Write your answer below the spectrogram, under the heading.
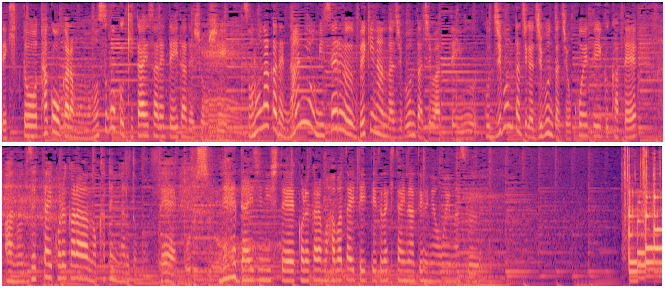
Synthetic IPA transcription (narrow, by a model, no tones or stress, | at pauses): d̪̥e̞kʲi̥t̪ːo̞t̪ako̞kaɾamo̞mo̞no̞sɨɡo̞kɯ̟kʲi̥t̪aisaɾe̞t̪e̞it̪ad̪e̞ɕo̞ːɕiso̞no̞nakad̪e̞naɲ̟io̞mʲise̞ɾɯ̟be̞kʲinãnd̪aʑibɯ̟̃nt̪at͡ɕiβat̪ːe̞jɯ̟ːko̞d͡ʑibɯ̟̃nt̪at͡ɕiɡaʑibɯ̟̃nt̪at͡ɕio̞ko̞e̞t̪e̞ikɯ̟kat̪e̞ː | ano̞ze̞t̪ːaiko̞ɾe̞kaɾano̞kat̪e̞ɲ̟inaɾɯ̟t̪o̞ːmo̞ɯ̟̃nod̪e̞sne̞d̪aiʑiɲ̟iɕi̥t̪e̞ko̞ɾe̞kaɾamoɦaβat̪ait̪e̞it̪ːe̞it̪ad̪akʲi̥t̪ainat̪oiɯ̟hɯ̟ɲ̟iaomo̞imasɨ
